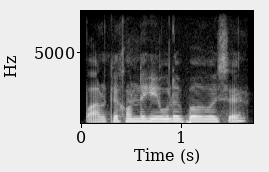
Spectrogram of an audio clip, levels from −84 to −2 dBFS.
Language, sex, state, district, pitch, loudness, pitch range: Assamese, male, Assam, Kamrup Metropolitan, 165 Hz, -14 LUFS, 160-165 Hz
